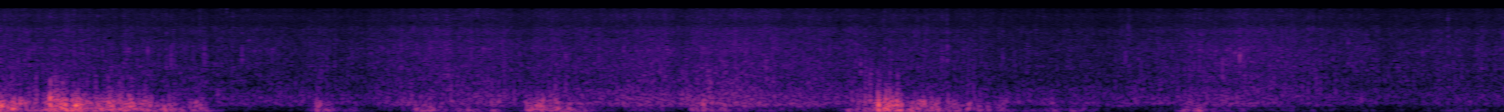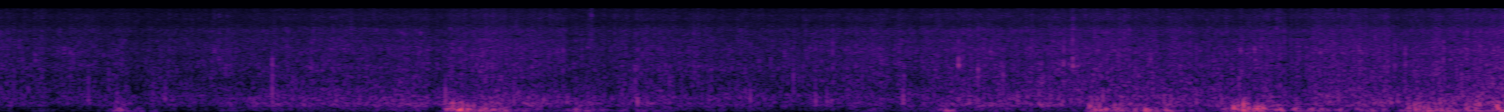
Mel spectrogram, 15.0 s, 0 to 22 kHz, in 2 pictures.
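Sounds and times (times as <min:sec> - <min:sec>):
wind buffeting microphone: 0:00.0 - 0:01.0, 0:01.6 - 0:03.0, 0:04.2 - 0:05.0, 0:09.7 - 0:10.1, 0:13.0 - 0:15.0
rain falling: 0:00.0 - 0:15.0.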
